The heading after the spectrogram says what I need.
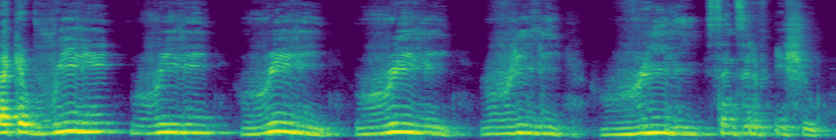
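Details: Adult man who has stuttered all his life, in therapy for about a year and a half, doing breathing exercises and attending a support group, so the stutter may be partly masked; stuttering.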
